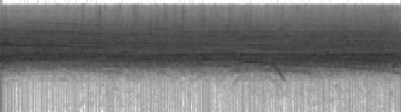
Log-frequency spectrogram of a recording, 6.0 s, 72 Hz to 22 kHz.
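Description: Studio audience screaming and cheering with clapping, a loud, steady wall of crowd noise with single high shrieks rising above it, in reaction to being told they each get a $150 gift card.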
